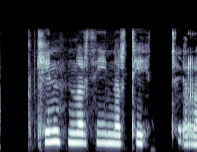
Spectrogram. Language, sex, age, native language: Icelandic, male, 8, Icelandic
